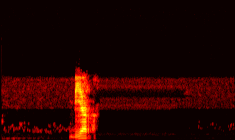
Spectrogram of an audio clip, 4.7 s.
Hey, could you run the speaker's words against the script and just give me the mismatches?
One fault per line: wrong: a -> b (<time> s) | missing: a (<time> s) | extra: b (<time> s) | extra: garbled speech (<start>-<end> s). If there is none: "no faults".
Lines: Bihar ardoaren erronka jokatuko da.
missing: ardoaren erronka jokatuko (1.8 s)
